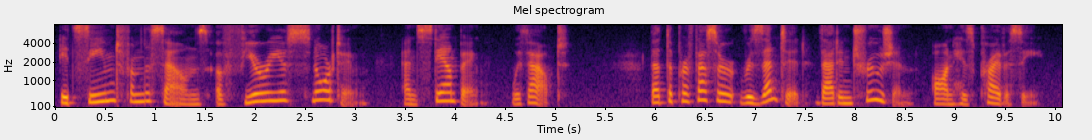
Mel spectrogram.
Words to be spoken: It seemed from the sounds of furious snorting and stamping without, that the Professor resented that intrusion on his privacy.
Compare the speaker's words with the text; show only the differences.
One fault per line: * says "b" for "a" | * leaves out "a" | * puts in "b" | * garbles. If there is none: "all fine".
all fine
